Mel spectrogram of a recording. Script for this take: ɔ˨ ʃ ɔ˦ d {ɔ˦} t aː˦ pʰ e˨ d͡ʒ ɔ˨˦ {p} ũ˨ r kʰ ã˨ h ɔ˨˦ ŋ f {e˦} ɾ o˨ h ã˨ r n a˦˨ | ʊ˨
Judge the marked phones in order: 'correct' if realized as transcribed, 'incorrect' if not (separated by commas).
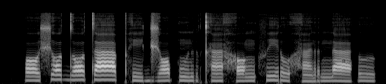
correct, correct, correct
